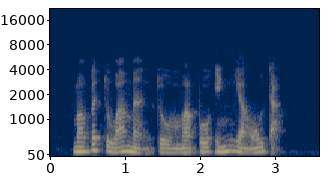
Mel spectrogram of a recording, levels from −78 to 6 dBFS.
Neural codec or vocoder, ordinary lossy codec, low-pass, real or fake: codec, 24 kHz, 3 kbps, HILCodec; Opus, 64 kbps; 7.2 kHz; fake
